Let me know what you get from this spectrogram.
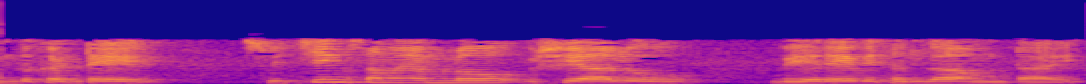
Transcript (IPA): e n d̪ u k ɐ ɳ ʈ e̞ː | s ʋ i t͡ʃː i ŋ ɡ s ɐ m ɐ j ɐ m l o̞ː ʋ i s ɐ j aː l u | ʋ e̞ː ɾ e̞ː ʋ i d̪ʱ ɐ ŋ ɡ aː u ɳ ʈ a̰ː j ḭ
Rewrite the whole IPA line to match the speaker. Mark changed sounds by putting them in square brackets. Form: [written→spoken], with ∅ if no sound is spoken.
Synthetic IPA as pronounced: e n d̪ u k ɐ ɳ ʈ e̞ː | s ʋ i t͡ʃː i ŋ ɡ s ɐ m ɐ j ɐ m l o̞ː ʋ i [s→ʂ] ɐ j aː l u | ʋ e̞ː ɾ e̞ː ʋ i d̪ʱ ɐ ŋ ɡ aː u ɳ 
